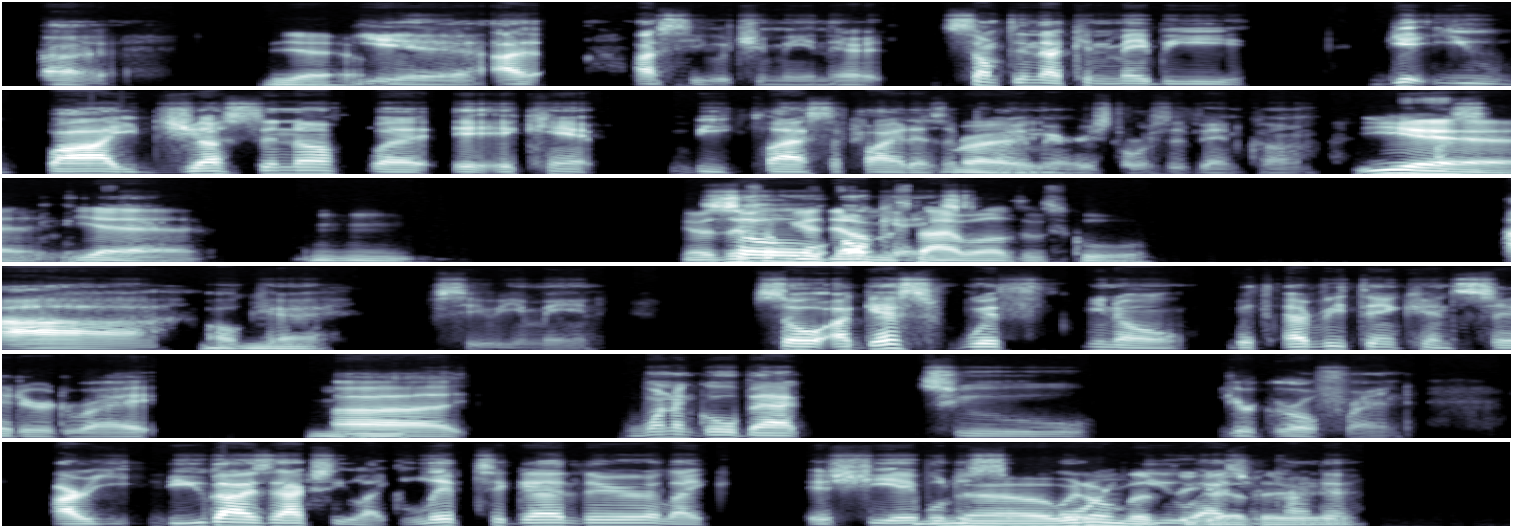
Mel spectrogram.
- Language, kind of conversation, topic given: English, advice, How can I cope with future uncertainty?
- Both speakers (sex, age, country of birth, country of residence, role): male, 25-29, United States, United States, user; male, 30-34, United States, United States, advisor
- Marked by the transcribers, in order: none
